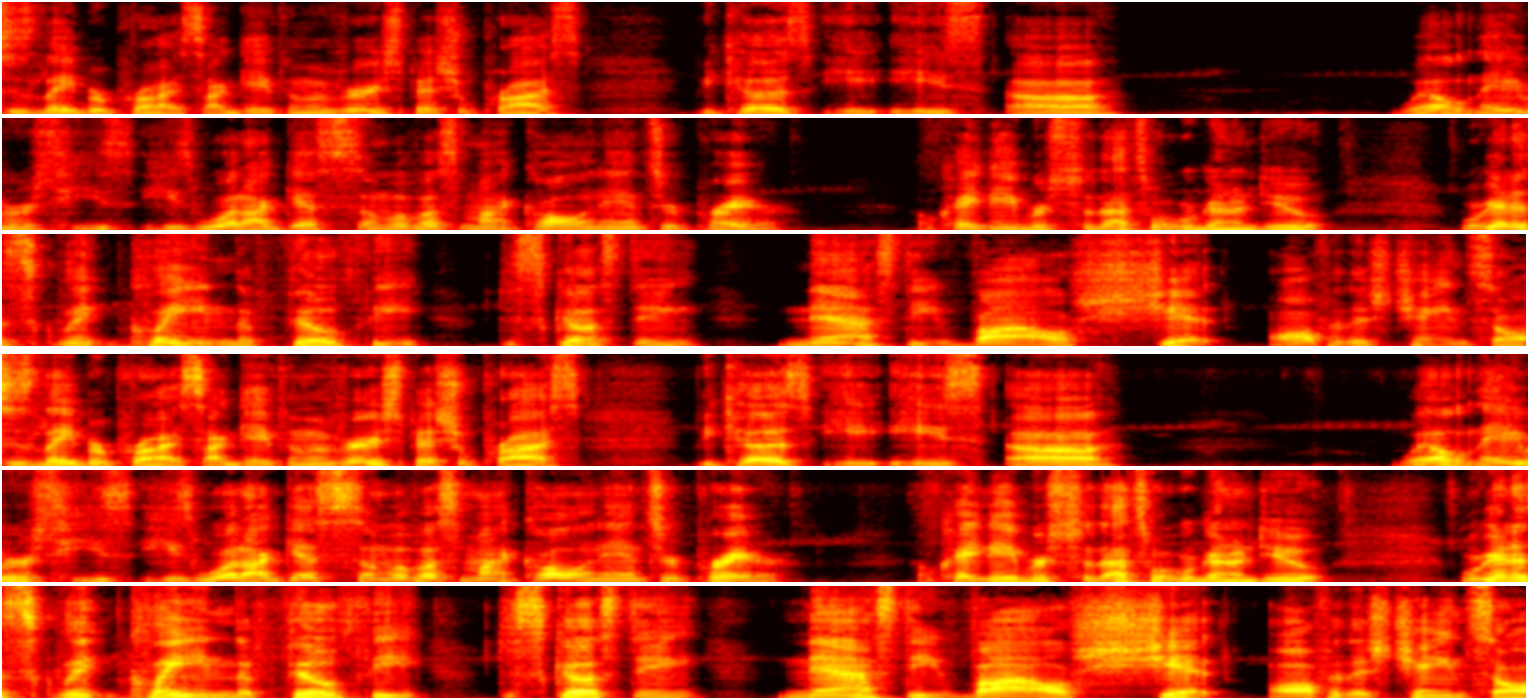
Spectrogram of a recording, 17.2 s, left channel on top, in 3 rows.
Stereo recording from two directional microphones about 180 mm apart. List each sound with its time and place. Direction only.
0.0 s speech: 20° right (ahead or behind)
5.2 s speech: 20° right (ahead or behind)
